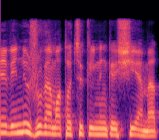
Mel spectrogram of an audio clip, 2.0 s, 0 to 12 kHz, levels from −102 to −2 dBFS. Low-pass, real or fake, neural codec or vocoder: 7.2 kHz; fake; codec, 16 kHz, 2 kbps, X-Codec, WavLM features, trained on Multilingual LibriSpeech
